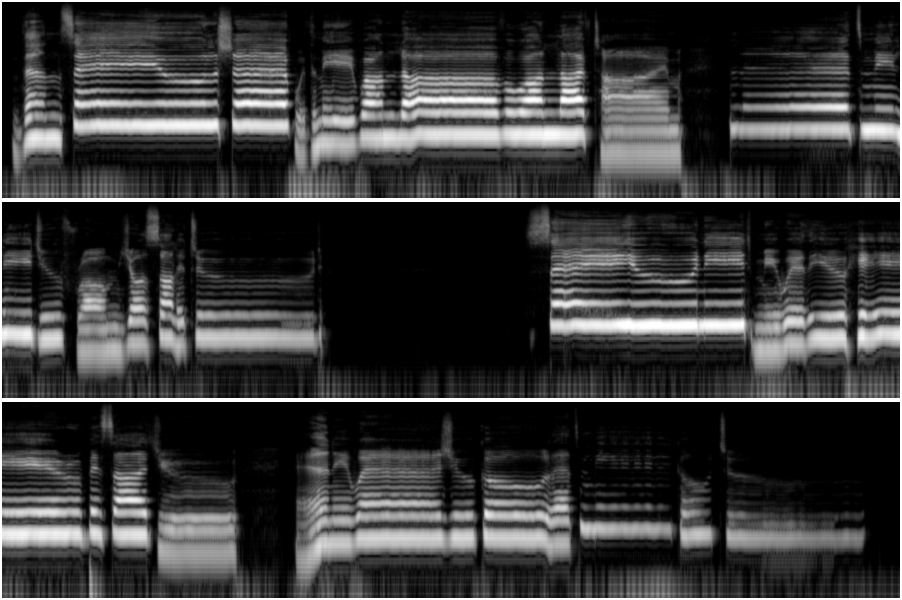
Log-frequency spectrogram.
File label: CV-28 omni male; Avant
